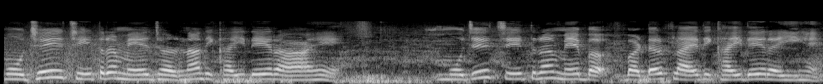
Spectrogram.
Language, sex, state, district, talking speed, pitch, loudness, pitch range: Hindi, female, Madhya Pradesh, Dhar, 125 wpm, 230 Hz, -14 LUFS, 215-250 Hz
